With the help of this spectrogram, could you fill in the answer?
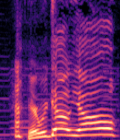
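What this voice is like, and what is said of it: Folksy moonshiner character voice. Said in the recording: “I do my best moonshine impression ... I don't know why you're talking like me”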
